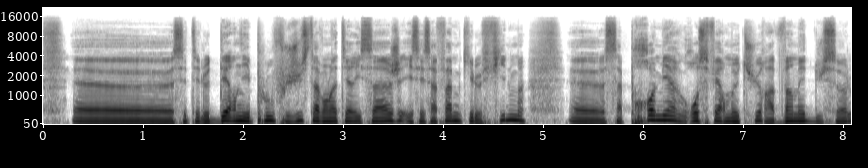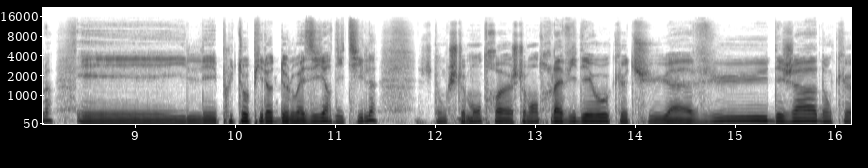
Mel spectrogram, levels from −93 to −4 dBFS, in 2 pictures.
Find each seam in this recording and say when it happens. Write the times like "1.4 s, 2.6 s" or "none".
8.4 s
